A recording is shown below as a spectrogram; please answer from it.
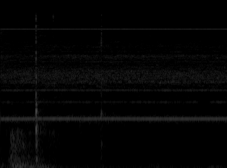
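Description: Quiet room tone under a steady faint high-pitched electrical whine, with a short breath-like noise at the start and two small clicks, the first sharper, about two-thirds of a second apart.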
